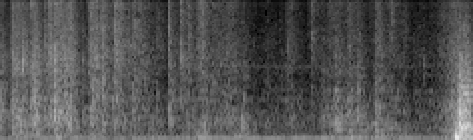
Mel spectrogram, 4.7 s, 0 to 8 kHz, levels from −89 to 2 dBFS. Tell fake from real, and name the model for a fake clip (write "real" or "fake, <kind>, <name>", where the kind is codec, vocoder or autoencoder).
real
